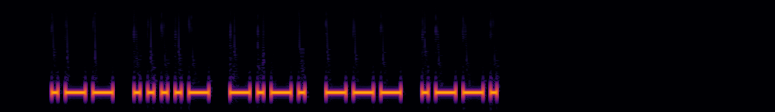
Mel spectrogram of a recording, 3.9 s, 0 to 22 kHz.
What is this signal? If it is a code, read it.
Morse code, heard as a keyed tone, about 36 wpm, 700 Hz. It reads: W4COP
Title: USA Call Signs - 5 Characters - 35wpm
